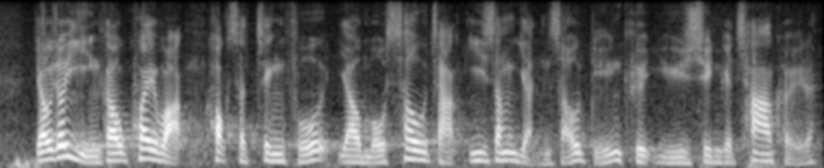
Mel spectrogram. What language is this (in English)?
Cantonese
